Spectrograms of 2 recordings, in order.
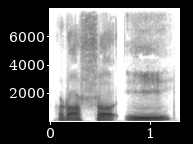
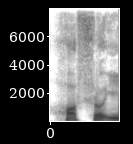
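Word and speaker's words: হ্রস্ব ই: স্বর অ স্বর আ রস ই তাহলে এই বর্ণটির নাম কি রস ই আবার অনেকেই এটাকে হস্ব ই বলে যা হলো ভুল রস ই এটাই হলো এই বর্ণটির সঠিক উচ্চারণ রস ই মনে থাকবে তো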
